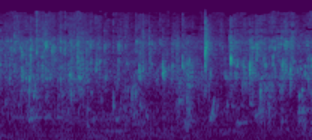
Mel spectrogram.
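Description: Steady trickle and splash of running water feeding a fish pond, with small drips and splashes scattered through it.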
